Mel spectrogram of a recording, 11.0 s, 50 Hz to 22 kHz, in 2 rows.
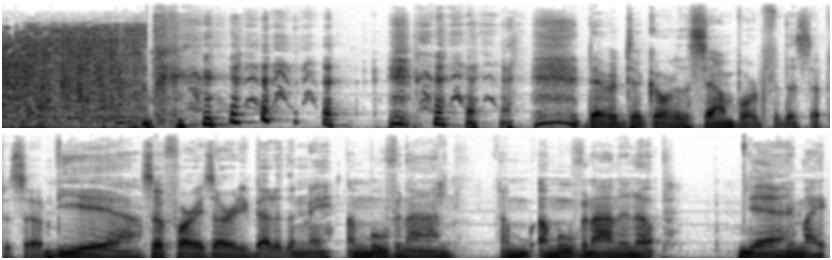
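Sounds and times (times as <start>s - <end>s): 
glass window shattering sound effect: 0.0s - 1.0s
laughter: 1.0s - 3.6s
speech: 1.2s - 2.3s, 3.9s - 11.0s.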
